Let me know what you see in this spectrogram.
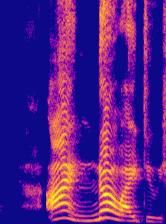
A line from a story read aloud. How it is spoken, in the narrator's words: Sheila cried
